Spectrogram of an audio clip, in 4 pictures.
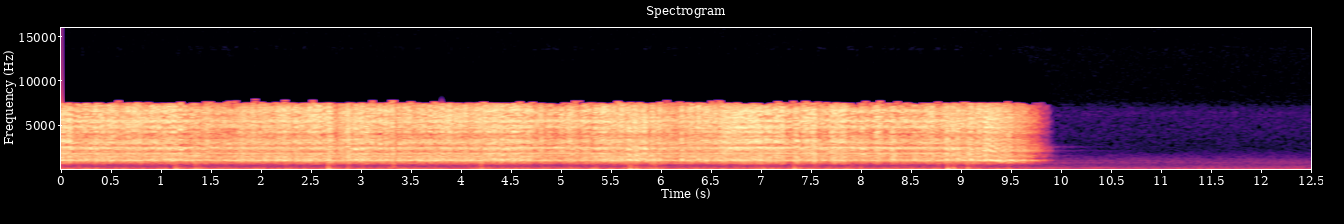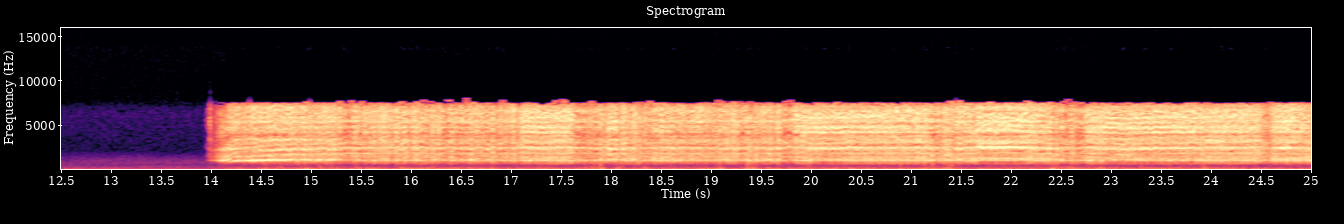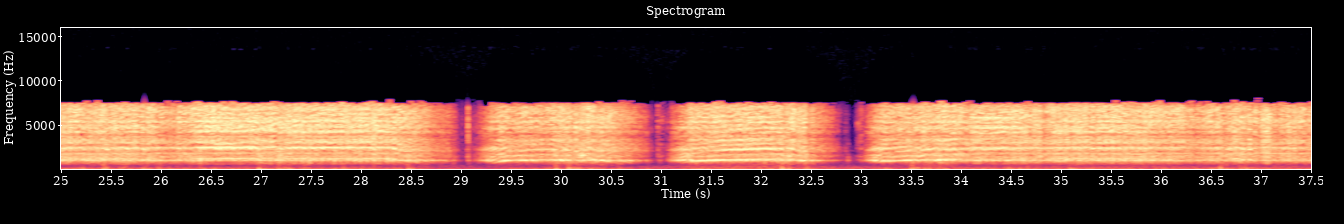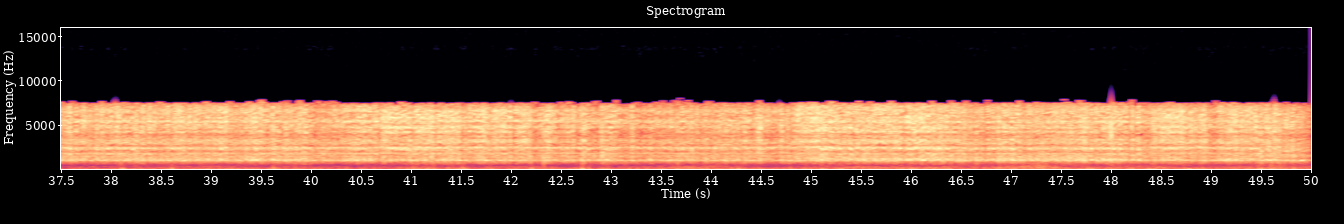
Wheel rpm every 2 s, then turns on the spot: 160, 160, 160, 160, 140, 0, 0, 100, 160, 160, 160, 160, 160, 160, 90, 80, 90, 160, 160, 160, 160, 160, 160, 160, 160.
none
